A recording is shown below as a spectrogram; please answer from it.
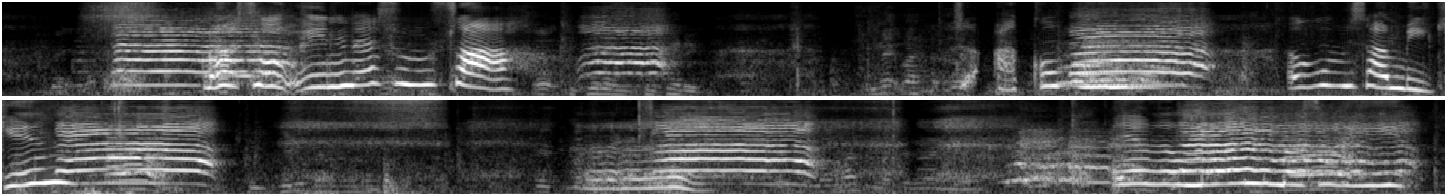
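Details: Young goat that is hard to catch, bleating while a child plays with it: quavering, wavering bleats at irregular intervals, interleaved with children's voices and talk.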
